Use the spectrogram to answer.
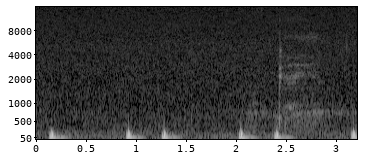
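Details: Simulated ASMR role-play night-nurse exam of a patient in bed, relaxed and breathing normally: stethoscope on the chest heard as soft, low, slightly uneven thumps near 53 per minute; normal heart sounds.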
